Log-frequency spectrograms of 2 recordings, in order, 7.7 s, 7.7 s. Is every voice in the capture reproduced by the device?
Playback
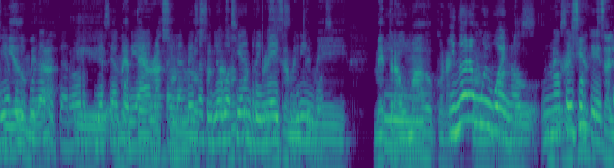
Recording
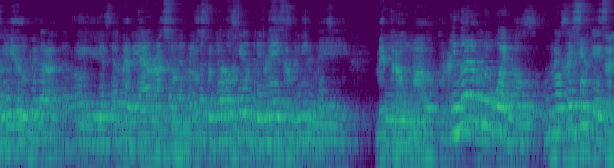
Yes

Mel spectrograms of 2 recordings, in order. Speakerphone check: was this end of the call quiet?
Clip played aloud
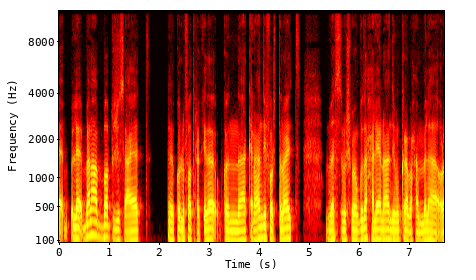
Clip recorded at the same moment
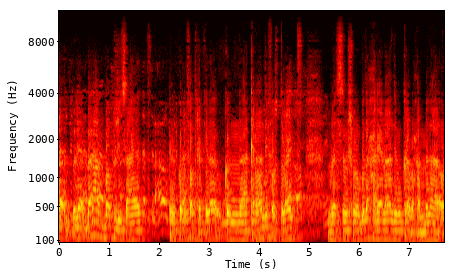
No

